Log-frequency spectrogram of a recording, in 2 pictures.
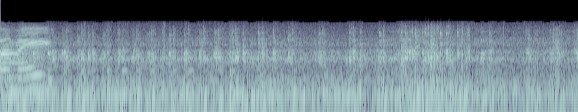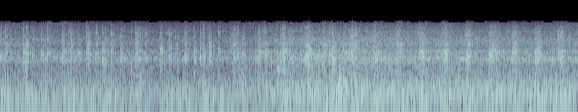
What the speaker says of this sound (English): This engine sure is missing.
